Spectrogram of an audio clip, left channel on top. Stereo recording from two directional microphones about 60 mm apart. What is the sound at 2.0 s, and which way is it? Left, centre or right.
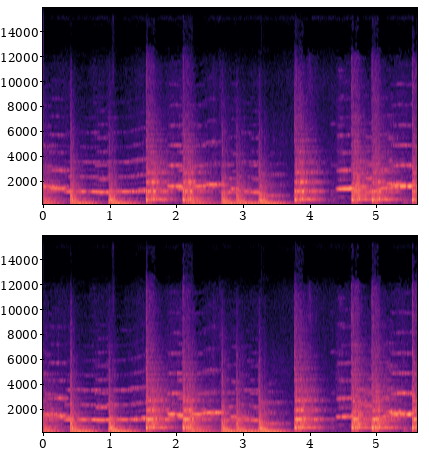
Music, right.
